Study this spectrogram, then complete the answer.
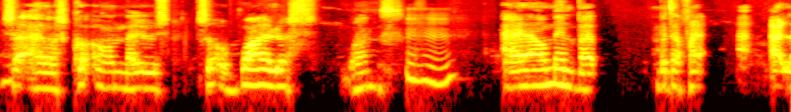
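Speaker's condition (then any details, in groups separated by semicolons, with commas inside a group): Cerebral palsy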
